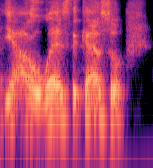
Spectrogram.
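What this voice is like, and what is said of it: Put-on American accent. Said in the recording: “excuse my US accent”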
